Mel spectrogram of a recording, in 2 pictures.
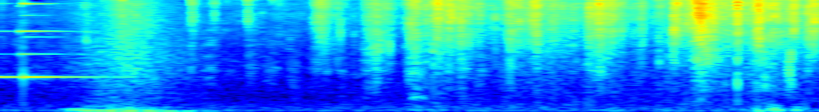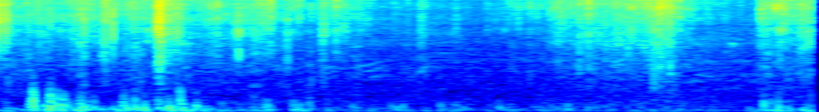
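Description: A dog rustles through dry leaves and undergrowth.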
